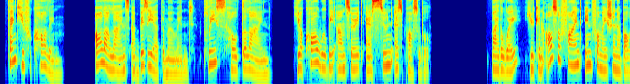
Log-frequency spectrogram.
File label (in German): telefonpaket englisch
